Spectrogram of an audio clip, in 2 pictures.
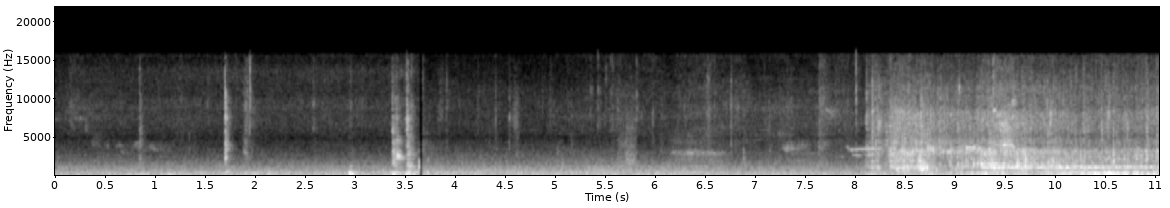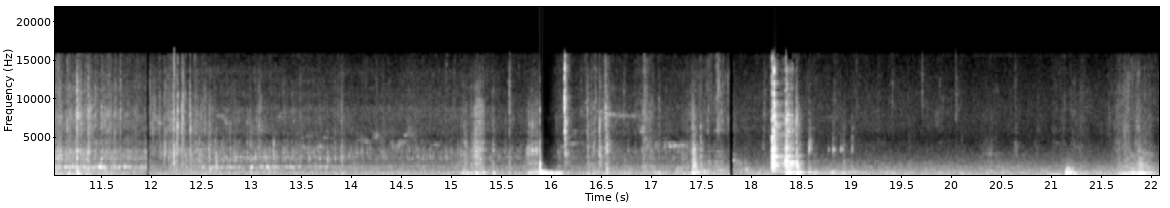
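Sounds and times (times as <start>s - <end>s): liquid being poured: 8.1s - 15.9s.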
